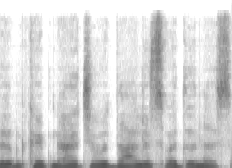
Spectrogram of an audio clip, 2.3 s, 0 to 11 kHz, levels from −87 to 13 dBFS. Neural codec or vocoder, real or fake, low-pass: codec, 44.1 kHz, 2.6 kbps, DAC; fake; 9.9 kHz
